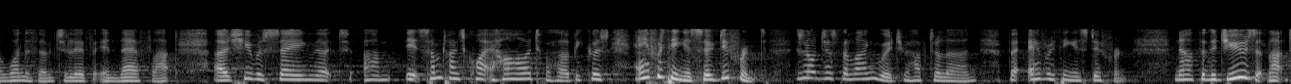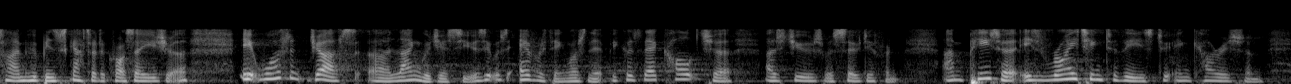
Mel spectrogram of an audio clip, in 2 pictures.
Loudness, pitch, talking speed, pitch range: -26 LUFS, 190 Hz, 180 wpm, 165-230 Hz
